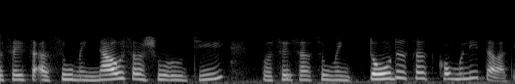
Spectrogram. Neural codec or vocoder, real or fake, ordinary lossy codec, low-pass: codec, 16 kHz, 0.9 kbps, LongCat-Audio-Codec; fake; Opus, 32 kbps; 3.6 kHz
